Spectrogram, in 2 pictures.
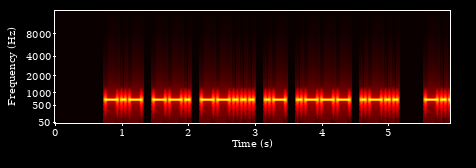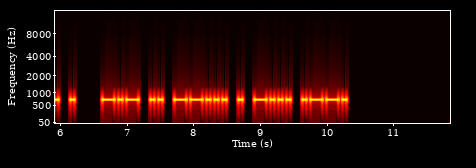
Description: Morse code, heard as a keyed tone, about 21 wpm, 700 Hz. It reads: KG7AJL DE KI7EBP
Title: USA Callsign DE Callsign - 6 Characters - 20wpm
